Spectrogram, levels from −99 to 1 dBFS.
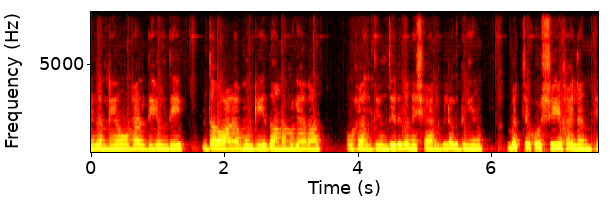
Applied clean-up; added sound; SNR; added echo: neural separator model SepFormer DNS4.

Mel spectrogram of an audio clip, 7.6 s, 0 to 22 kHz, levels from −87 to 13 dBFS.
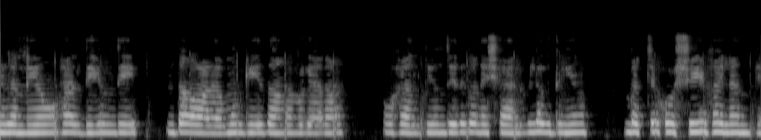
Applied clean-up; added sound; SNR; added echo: neural mask model DeepFilterNet 3.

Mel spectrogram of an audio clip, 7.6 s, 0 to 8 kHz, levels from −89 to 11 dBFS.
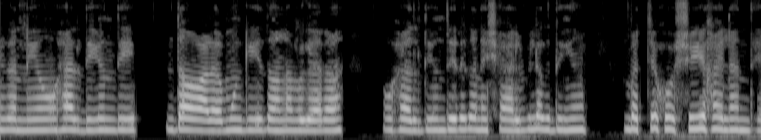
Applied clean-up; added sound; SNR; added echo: none; none; none; none.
